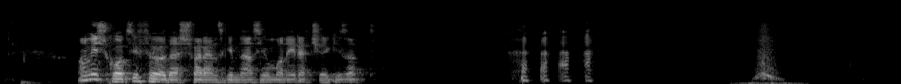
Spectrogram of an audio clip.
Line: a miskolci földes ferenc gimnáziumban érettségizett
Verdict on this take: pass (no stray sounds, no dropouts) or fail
fail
